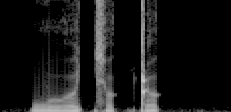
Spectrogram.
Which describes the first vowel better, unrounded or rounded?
rounded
